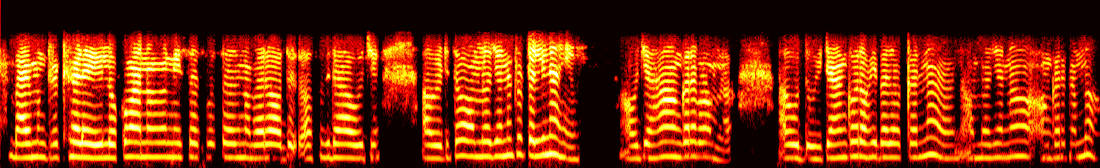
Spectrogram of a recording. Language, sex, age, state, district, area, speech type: Odia, female, 18-30, Odisha, Jagatsinghpur, rural, conversation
